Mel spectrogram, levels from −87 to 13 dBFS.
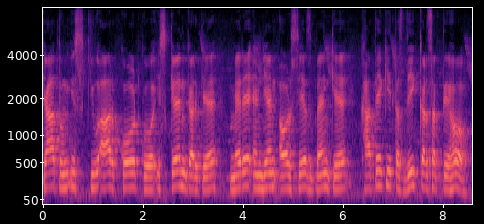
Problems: constant background noise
